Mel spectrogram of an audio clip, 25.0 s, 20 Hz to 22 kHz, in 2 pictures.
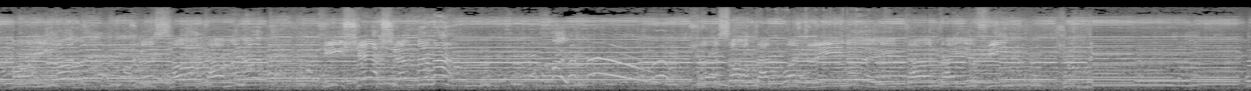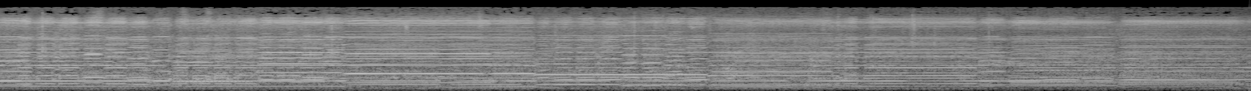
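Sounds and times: accordion music: 0.0 - 25.0.

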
